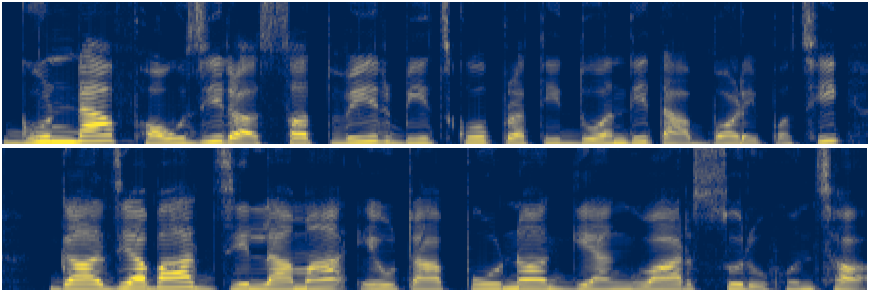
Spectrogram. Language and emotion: Nepali, neutral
